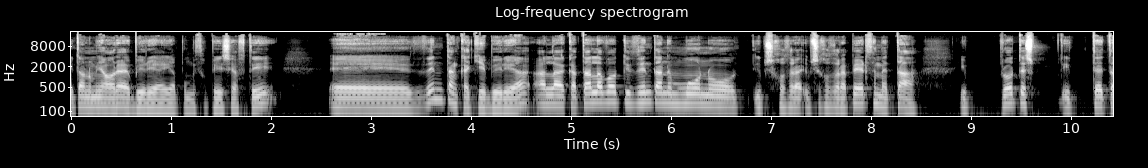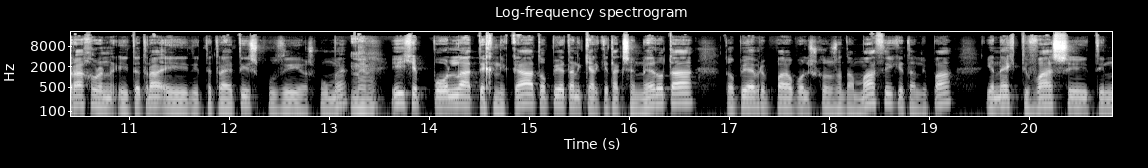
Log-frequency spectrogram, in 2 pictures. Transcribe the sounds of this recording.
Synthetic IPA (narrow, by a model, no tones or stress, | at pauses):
it̪ɐnmɲɐo̞ɾe̞ɐebiɾiɐiɐpo̞miθo̞piːsiɐft̪i | e | ðe̞nit̪ɐŋkɐcie̞biɾiɐʔɐlɐkɐt̪ɐlɐvɐo̞t̪iðe̞nit̪ɐne̞mo̞no̞ipsi̥xoθeɾɐipsixo̞θe̞ɾɐpiɐiɾθe̞me̞t̪ɐ | i | pɾo̞t̪t̪es | it̪et̪ɾɐxɾonit̪et̪ɾɐit̪e̞t̪ɾɐet̪ispuðiɐspume̞içe̞po̞lɐt̪e̞xnikɐt̪ɐopiɐit̪ɐnceɐɾce̞t̪ɐkse̞ne̞ɾo̞t̪ɐ | t̪ɐopiɐe̞pɾepepɐɾɐpo̞liskot̪oznɐt̪ɐmɐθice̞t̪ɐlipɐ | ʝɐnɐe̞çi̥t̪ivɐsit̪in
